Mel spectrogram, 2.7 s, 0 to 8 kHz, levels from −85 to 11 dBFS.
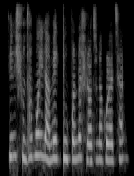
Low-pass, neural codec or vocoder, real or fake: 7.2 kHz; codec, 16 kHz, 2 kbps, FreqCodec, smaller model; fake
